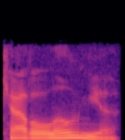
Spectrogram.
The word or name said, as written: Catalonia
